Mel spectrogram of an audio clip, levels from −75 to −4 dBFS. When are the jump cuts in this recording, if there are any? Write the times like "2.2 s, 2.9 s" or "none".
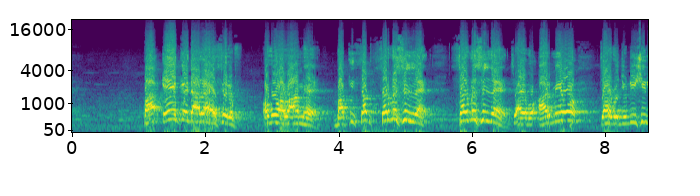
none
